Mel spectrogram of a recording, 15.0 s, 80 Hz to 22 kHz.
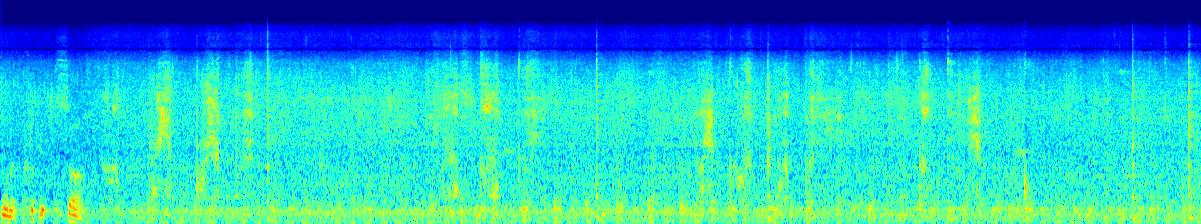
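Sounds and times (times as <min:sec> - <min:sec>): meat sizzling in a pan: 0:00.0 - 0:15.0
utensil scraping a pan: 0:01.1 - 0:03.6, 0:05.3 - 0:13.0.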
